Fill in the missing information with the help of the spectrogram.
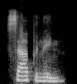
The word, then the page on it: saponin: Indian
